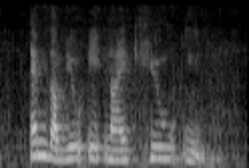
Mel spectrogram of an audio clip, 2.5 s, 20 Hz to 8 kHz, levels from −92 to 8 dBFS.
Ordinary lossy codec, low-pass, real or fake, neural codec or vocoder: none; 7.2 kHz; fake; codec, 16 kHz, 4.8 kbps, FACodec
